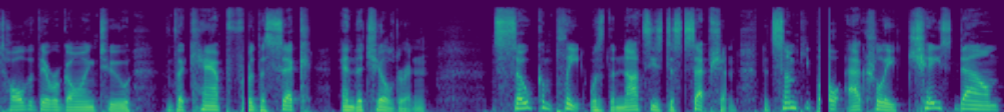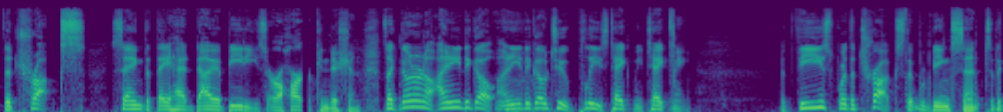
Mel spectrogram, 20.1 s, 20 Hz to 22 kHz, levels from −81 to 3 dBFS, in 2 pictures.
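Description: At 2.44, 6.80, 8.20 and 13.05 s the speech drops into blocks of digital silence. They last 46, 46, 93 and 70 ms. The output buffer likely went unfilled, and the first two fit a 2048-sample buffer. Each gap sounds like a short hole.

From 18.85 s to the end come GSM signalling bursts from a nearby phone. The audio circuit rectified its radio pulses. The result is a galloping ticking buzz at 217 Hz, roughly 20 dB below the speech.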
